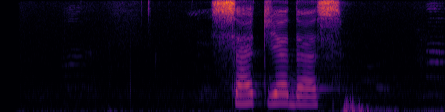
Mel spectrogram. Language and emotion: Russian, neutral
